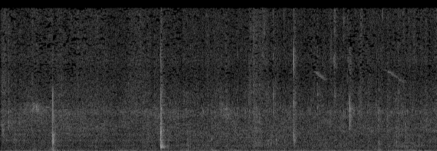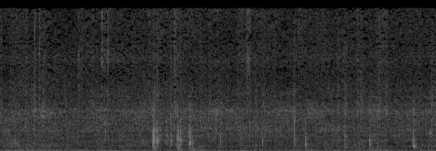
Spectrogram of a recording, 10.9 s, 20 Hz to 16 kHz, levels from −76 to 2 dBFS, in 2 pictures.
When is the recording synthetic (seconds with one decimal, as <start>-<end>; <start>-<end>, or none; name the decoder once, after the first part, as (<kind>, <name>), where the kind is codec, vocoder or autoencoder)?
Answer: 0.0-2.5 (codec, SNAC); 5.2-10.9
